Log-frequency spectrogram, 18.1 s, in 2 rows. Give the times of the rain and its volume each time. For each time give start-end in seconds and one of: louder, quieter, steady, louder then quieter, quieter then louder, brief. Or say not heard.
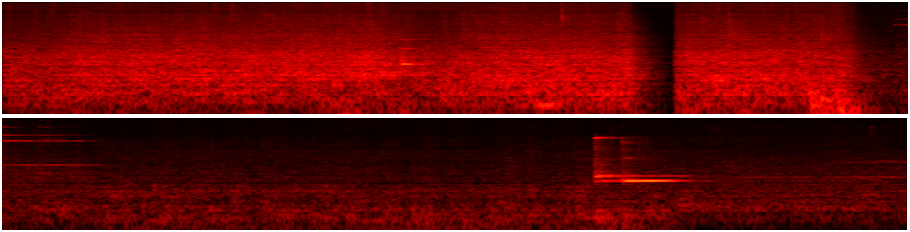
0.0-18.0 quieter.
